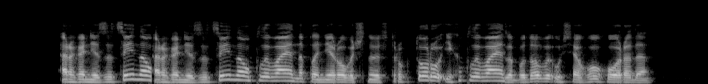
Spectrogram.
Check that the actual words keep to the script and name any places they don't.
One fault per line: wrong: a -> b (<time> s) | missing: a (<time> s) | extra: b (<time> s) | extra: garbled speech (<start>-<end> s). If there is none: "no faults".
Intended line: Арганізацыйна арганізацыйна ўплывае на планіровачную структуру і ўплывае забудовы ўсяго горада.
no faults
